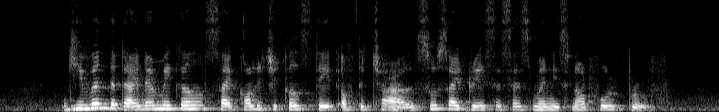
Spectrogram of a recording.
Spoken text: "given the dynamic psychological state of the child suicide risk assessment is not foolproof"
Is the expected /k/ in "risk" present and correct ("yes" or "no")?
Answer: no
